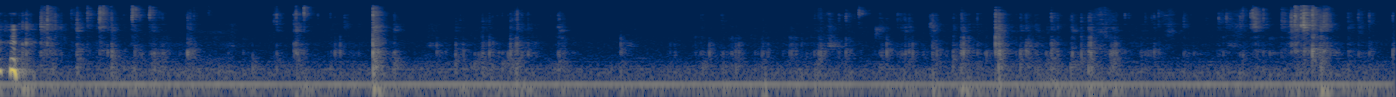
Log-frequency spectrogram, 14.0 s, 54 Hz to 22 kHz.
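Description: A small Morkie puppy chewing and biting a plastic toy: scattered small clicks and crunches of teeth on plastic, denser about 13 seconds in. A brief loud low-pitched sound right at the start.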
